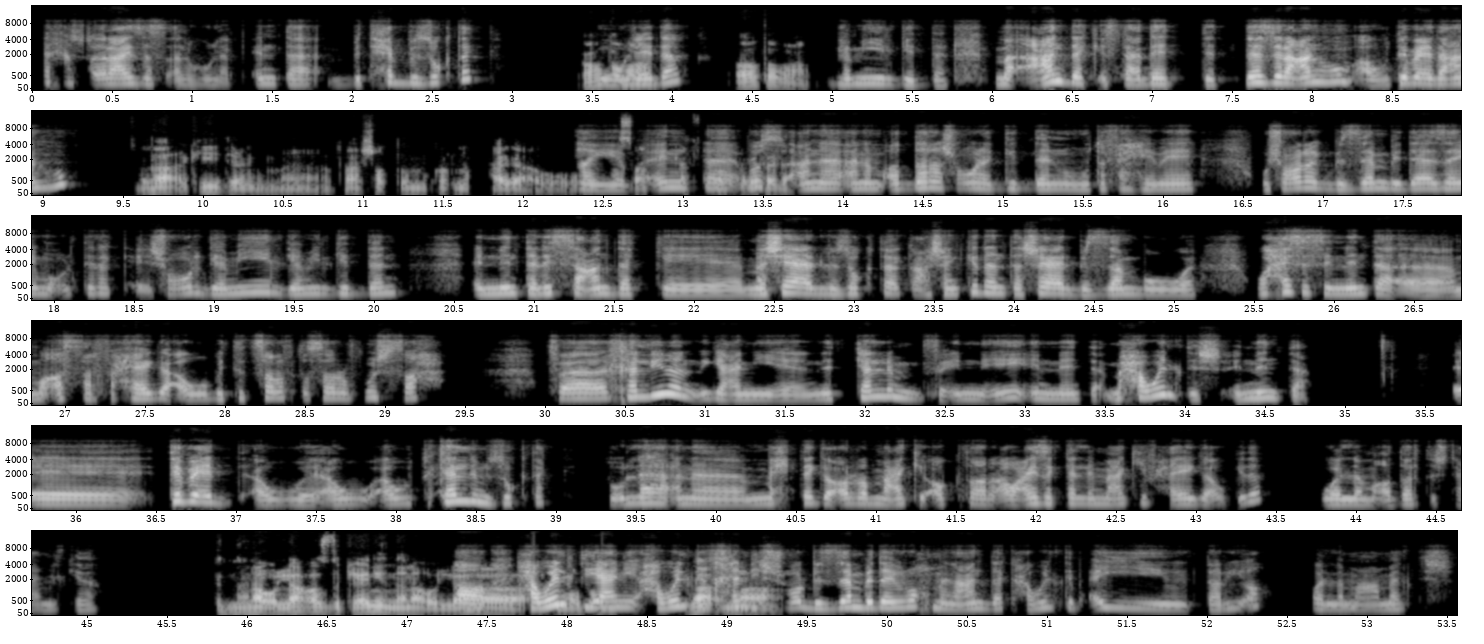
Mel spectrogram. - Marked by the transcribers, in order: tsk
- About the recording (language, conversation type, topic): Arabic, advice, إزاي بتتعامل مع إحساس الذنب بعد ما خنت شريكك أو أذيته؟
